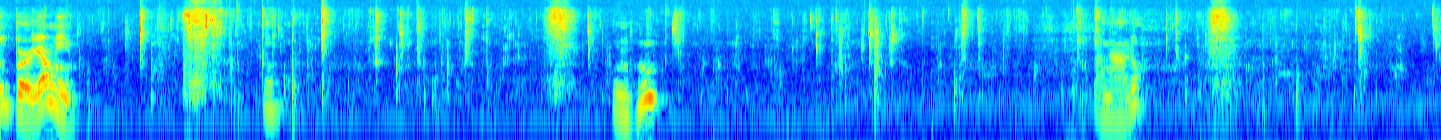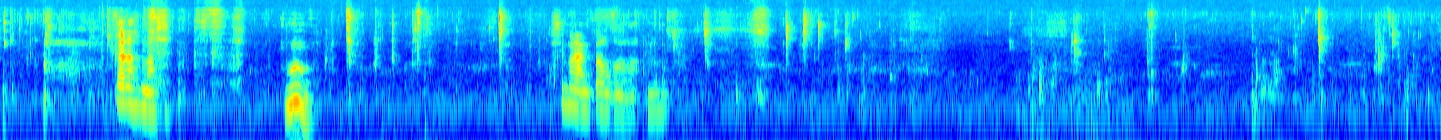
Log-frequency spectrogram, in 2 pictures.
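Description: A man chews food noisily close by.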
